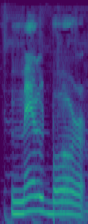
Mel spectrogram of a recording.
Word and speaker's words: Melbourne: Por favor, pronunciar bien. Melbourne. Es Melbourne. Sin la E. Como Melbourne. – Correcto. – Melbourne. – Es como Ramona Sherbourne.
